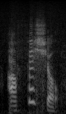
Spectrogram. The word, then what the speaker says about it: official: the a in about the second syllable is pronounced fish and this Mark shows where we should accent the word so the correct pronunciation is official other dictionaries may use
